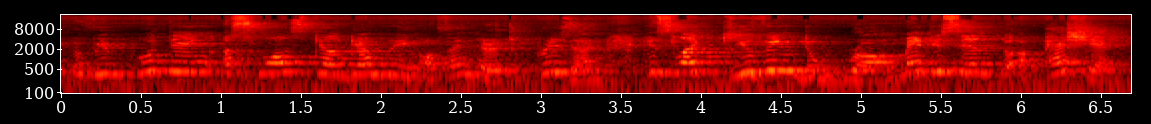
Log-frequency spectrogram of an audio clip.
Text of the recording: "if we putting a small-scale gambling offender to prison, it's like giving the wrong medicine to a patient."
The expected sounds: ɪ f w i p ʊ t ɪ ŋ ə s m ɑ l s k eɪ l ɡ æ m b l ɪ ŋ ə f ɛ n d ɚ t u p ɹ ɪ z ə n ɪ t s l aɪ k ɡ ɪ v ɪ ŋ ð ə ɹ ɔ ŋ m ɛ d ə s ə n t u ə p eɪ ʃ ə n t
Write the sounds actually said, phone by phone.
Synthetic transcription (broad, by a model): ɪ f w i p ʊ t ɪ ŋ ə s m ɑ l s k eɪ l ɡ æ m b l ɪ ŋ ə f ɛ n d ɚ t u p ɹ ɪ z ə n ɪ t s l aɪ k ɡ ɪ v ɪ ŋ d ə ɹ ɔ ŋ m ɛ d ə s ə n t u ə p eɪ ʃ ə n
